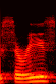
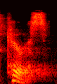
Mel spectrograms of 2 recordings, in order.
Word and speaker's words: Karis: and we'll go to series is there a series hi and i apologize if i'm saying your name wrong it's karis great go ahead ms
